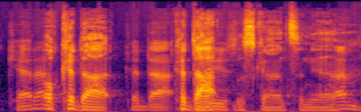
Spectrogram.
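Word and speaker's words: Cadott: c a d o t t Kat oh kadat kadat kadat Wisconsin yeah I'm horrible at these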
